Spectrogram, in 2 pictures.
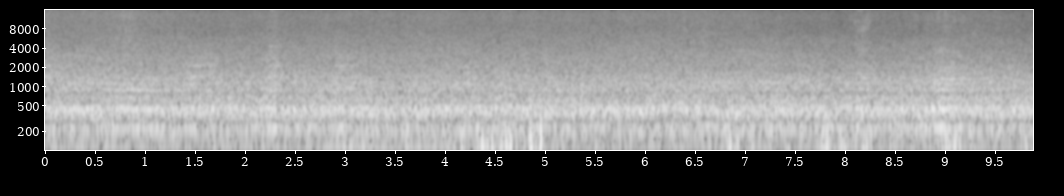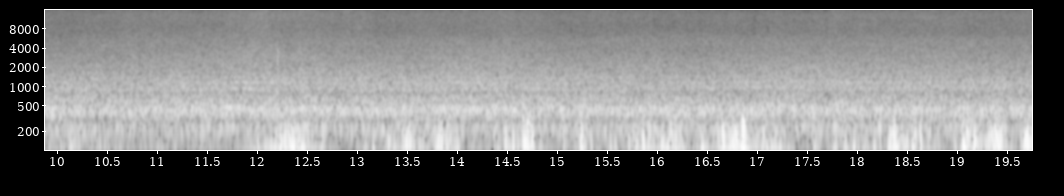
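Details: Bees in an apiary near Duluth, Minnesota, as a drone honey bee chomps at the cap of his cell: a constant low buzzing drone with scattered soft thumps and rustles growing busier in the second half.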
